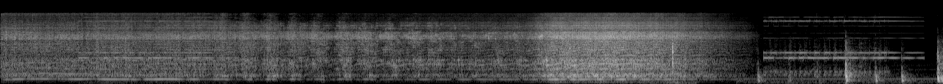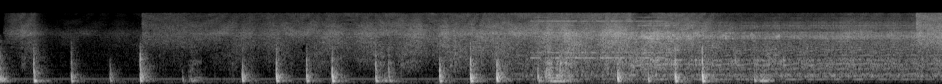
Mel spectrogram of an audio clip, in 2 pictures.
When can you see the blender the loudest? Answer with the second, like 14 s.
6 s.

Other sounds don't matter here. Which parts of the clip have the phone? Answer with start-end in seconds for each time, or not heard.
0.8-2.2, 7.6-9.2, 14.7-16.0.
